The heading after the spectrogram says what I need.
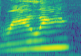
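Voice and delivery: shrill excited really; high surprised squeal. Acted.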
